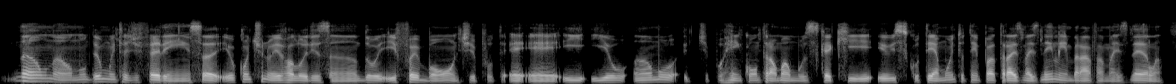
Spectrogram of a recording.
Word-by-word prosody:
Não, 145 -4 +3
não, 105 -6 -2
não 115 +3 -6
deu 130 - +1
muita 120 -3 -3
diferença, 95 -4 +3
eu 105 - -1
continuei 110 -4 0
valorizando 95 -1 0
e 100 - +1
foi 110 - +2
bom, 95 0 -1
tipo, - - -5 0.2
eh 85 - +3
eh, 85 -1 +2
e 95 -1 -1
e 95 +3 -3
eu 100 -1 -1
amo, 105 +4 -2 0.2
tipo, 95 - -10
reencontrar 95 0 -1
uma 95 +1 +1
música 90 -1 0
que 90 -1 -1
eu 95 0 0
escutei 95 +1 +2
há - - +2
muito 110 +5 -5
tempo 100 -2 -3
atrás, 95 -2 +4
mas 90 -2 0
nem 115 +2 -1
lembrava 95 -5 -1
mais 85 +1 -6
dela. 95 -5 +1
95 Hz, 180 wpm, -25 LUFS, 90-105 Hz, 0.2 s, atrás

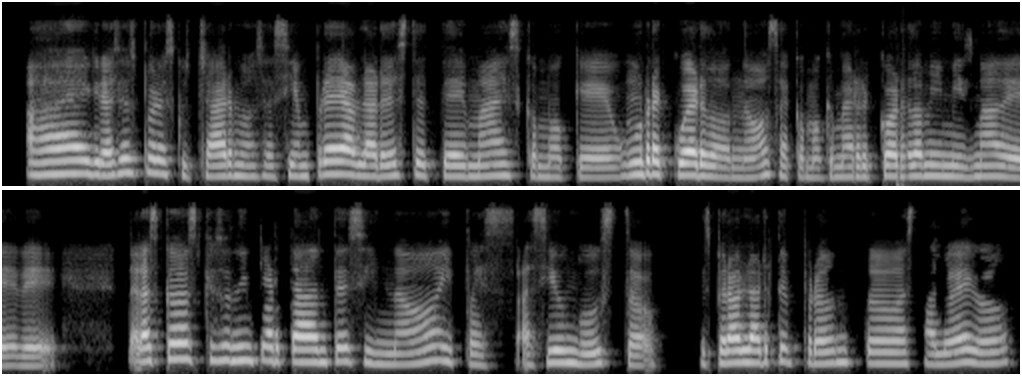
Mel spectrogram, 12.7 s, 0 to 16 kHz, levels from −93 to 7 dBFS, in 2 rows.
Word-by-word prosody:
Ay, 255 +2 +4
gracias 255 +4 +2
por 275 -1 0
escucharme, 220 -3 -2
o - - -9
sea, 210 -1 -10
siempre 225 +4 +2
hablar 220 -4 +4
de 215 - +1
este 230 0 -4
tema 215 0 -2
es 225 - -10
como 195 -3 -9
que 190 0 -3
un 235 +6 0
recuerdo, 235 -5 +5
¿no? 185 +1 -7
O - - -2
sea, 210 -5 -9
como 190 -1 -10
que 190 - -9
me 200 0 -5
recuerdo 210 +1 +1
a - - +3
mí 220 0 -2
misma 210 0 -3
de 185 -2 0
de 180 0 -3 0.4
de - - -3
las 265 0 +5
cosas 315 0 +3
que 285 -2 -7
son 285 -1 +1
importantes 265 -2 +2
y 235 - -4
no, 215 +6 -4
y, 270 - -3
pues, 200 -5 -11
ha - - -8
sido 240 +5 +1
un 240 - +2
gusto. 215 -2 -5 0.2
Espero 230 +2 +2
hablarte 245 +2 +3
pronto, 245 0 -4
hasta 225 -1 -3
luego. 230 +2 -1
225 Hz, 220 wpm, -22 LUFS, 210-250 Hz, 0.4 s, recuerdo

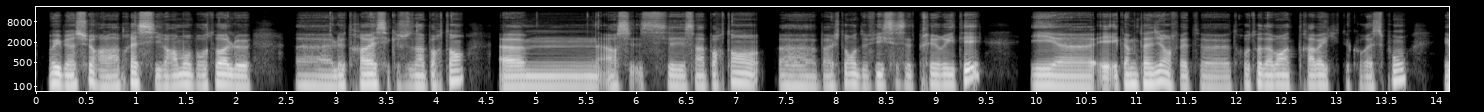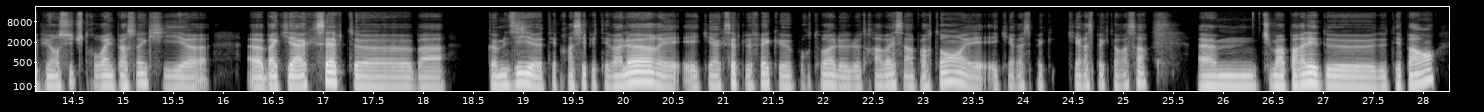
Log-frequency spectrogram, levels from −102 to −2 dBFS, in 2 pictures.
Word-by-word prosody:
Oui 120 -1 +6
bien 105 0 +3
sûr, 120 0 +1
alors 95 0 -1
après 120 +4 +1
si 105 - +3
vraiment 105 +3 +2
pour 105 0 -3
toi 115 +1 +5
le, 105 -2 +3 0.4
heu, 105 -2 -3
le 105 +1 0
travail 115 0 +4
c'est - - -3
quelque 100 - -11
chose 105 0 -7
d'important, 110 - +1 0.4
hem, 100 0 +1
alors 100 0 -3
c'est 90 - -5
c'est 105 -2 -3
c'est 105 +1 -3
important, 115 +4 0 0.3
heu, 100 -1 -3
bah, 100 - -8
justement 115 +4 -1
de 105 -2 -5
fixer 110 +2 -3
cette 105 -3 -6
priorité. 110 -2 +1 0.5
Et 110 0 +3
heu 100 -1 +1
et 95 +1 +1
et - - -1
comme 115 +2 +1
tu 120 - +3
as 115 - +6
dit 135 +4 +4
en 125 - +2
fait, 100 -2 -6
heu, 95 -1 -5
trouve 100 +3 -8
toi 120 - +1
d'abord 110 0 +2
un 105 - +1
travail 105 0 -1
qui - - -27
te - - -16
correspond, 100 +10 -3 0.4
et 100 - -3
puis 100 - -6
ensuite 100 +4 -1
tu - - -3
trouveras 105 -1 -1
une 100 - -1
personne 105 +4 -1
qui 100 -4 -5
heu 95 0 -1 0.5
heu, 95 0 +4
bah, 95 +2 +3
qui 105 +2 +2
accepte, 130 +6 +4
heu, 95 -1 0
bah, 95 +1 -2 0.4
comme 105 0 +1
dit 120 +3 +4
heu, 95 -2 +1
tes 100 +1 -10
principes 105 +1 -3
et - - -6
tes 105 - -8
valeurs 125 +5 +6
et 100 -2 -1
et 100 - -5
qui 105 - -6
accepte 105 +3 -2
le 105 - -3
fait 120 +5 +1
que 100 -3 -4
pour 100 +2 -19
toi 115 0 -1
le 95 -3 -2
le 95 +1 -5
travail 110 +4 -2
c'est 110 - -5
important 115 +8 0
et 95 -6 -2
et 100 - -9
qui 105 - -13
respecte 100 0 -11
qui 110 - -6
respectera 105 0 -6
ça. 120 +1 -2 0.5
Hem, 100 0 +1
tu - - -5
m'as 100 -1 +3
parlé 115 +5 +6
de 100 -3 +1
de 95 - -3
tes 105 +2 -5
parents, 120 +10 +4
105 Hz, 215 wpm, -23 LUFS, 100-110 Hz, 0.5 s, Oui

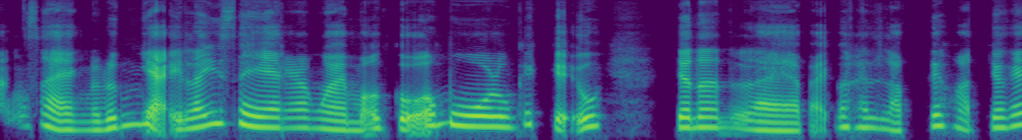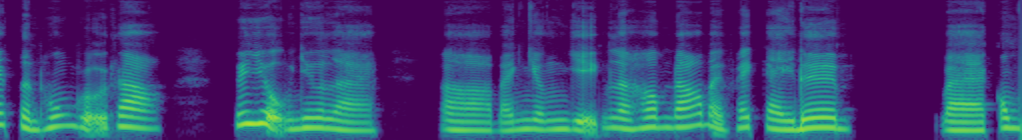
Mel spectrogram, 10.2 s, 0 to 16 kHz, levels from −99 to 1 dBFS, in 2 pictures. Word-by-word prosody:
sẵn 260 - -15
sàng 190 -9 0
là 185 - -3
đứng 260 +8 0
dậy, - - +4
lấy 250 +8 +2
xe 260 -7 +3
ra 230 0 -3
ngoài 200 -4 0
mở 180 - -1
cửa - - +4
mua 260 -3 +6
luôn 245 -1 +3
các 300 +5 -7
kiểu. 235 +4 +2 0.4
Cho 235 - +5
nên 235 0 +1
là 175 -3 0
bạn - - -8
có 245 - -2
thể 235 -1 -3
lập 185 -6 -5
kế 270 - +1
hoạch 230 - -7
cho 230 0 0
các 285 +2 -2
tình 225 -4 0
huống 250 +6 -3
rủi 225 - -1
ro, 235 -4 +1 0.4
ví 310 +2 +4
dụ 320 - +5
như 225 +2 0
là, 180 -4 -3 0.3
ờ, 185 -3 -3
bạn 175 +3 -5
nhận 200 0 -3
diện 230 +5 -2
là 220 - 0
hôm 235 +3 -1
đó 250 +4 0
bạn 275 - -2
phải 230 +1 -5
cày 205 -5 -1
đêm, 225 0 +3 0.5
và 180 -1 +1
công 225 +5 -3
230 Hz, 275 wpm, -22 LUFS, 195-245 Hz, 0.5 s, mua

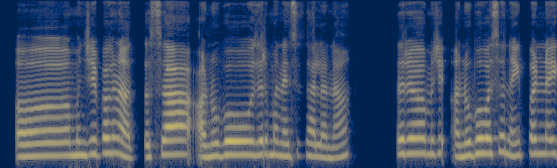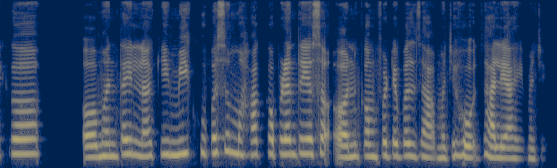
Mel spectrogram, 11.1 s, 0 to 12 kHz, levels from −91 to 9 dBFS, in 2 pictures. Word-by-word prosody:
अ, 240 - +1 0.5
म्हणजे 270 +2 +1
बघ 305 0 +3
ना 275 -6 +3 0.2
तसा 235 +5 +4 0.3
अनुभव 275 +4 +5
जर 275 +1 0
म्हणायचं 260 -3 -2
झाला 240 -3 -2
ना 215 +3 -4 0.5
तर 290 +1 +3
अ, - - +3
म्हणजे 295 0 -4 0.2
अनुभव 265 +5 +3
असा 310 +2 -1
नाही 260 -5 -1
पण 295 -1 -1
एक 290 0 -2
अ, 295 0 0 0.5
अ, 225 +1 +1
म्हणता 250 +3 -2
येईल 290 -2 -2
ना 245 0 -1
की 285 - -4
मी 275 +2 +1
खूप 310 -1 -5
असं 325 +3 -2
महाग 280 -2 -4
कपड्यांतही 290 0 -1
असं 295 +1 0 0.2
अनकम्फर्टेबल 250 +2 -3
जा 225 -2 -4
म्हणजे 215 +3 -7
हो 235 -4 0
झाले 220 -1 -1
आहे 205 -1 -3
म्हणजे. 195 -1 -13
270 Hz, 200 wpm, -23 LUFS, 240-290 Hz, 0.5 s, अनुभव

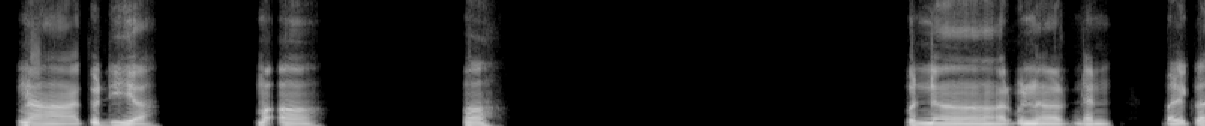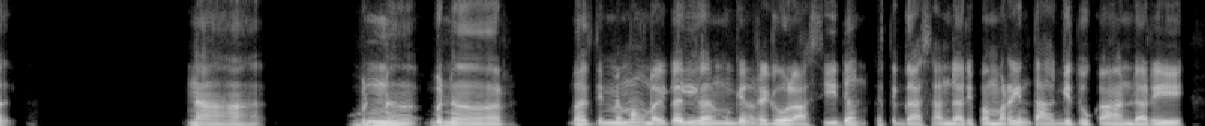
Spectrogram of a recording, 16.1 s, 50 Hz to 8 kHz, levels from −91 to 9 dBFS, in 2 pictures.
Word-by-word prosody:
Nah, 125 -5 +2
itu 155 - 0
dia. 145 -6 +3 0.8
Heeh. 130 -3 +1 1.0
Heeh. 145 -3 +1 2.8
Bener 125 -5 +3
bener 125 -1 +4
dan 115 -1 -1 0.4
balik 115 +1 +1
la 145 0 +2 1.2
Nah, 120 -6 -1 0.6
bene 165 -7 +3
bener, 125 -8 +1 0.4
berarti 115 +5 -1
memang 145 +4 +1
balik 125 +1 +2
lagi 150 - +3
kan, 135 -1 +3
mungkin 135 +2 -1
regulasi 115 +2 +1
dan 150 0 -2
ketegasan 120 -1 -3
dari 115 0 -1
pemerintah 125 +2 0
gitu 120 -1 0
kan, 115 +1 0
dari 115 +1 +2
125 Hz, 100 wpm, -15 LUFS, 115-145 Hz, 2.8 s, bener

